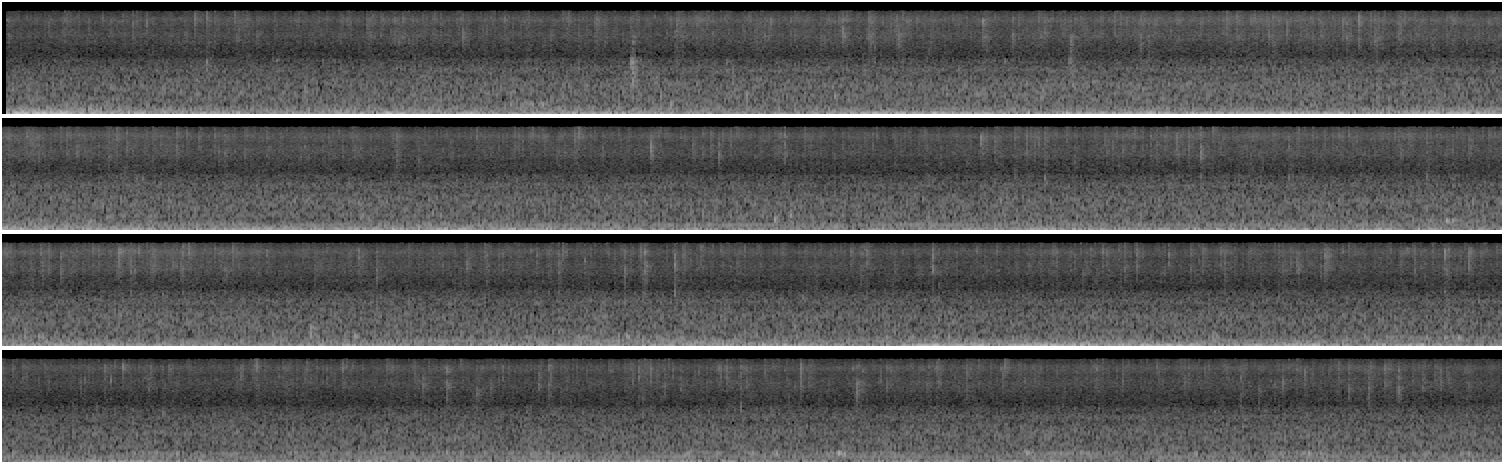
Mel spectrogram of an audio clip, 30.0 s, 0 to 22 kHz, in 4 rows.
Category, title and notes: Soundscapes > Nature
Lime Grove thunderstorm #1
The beginnings of a largish thunderstorm; 30 seconds of rain followed by a modest thundercrack followed by a bass echo, another 70 seconds of rain followed by a similar thundercrack and echo. No recording overload. Recorded on an Edirol field recorder in Thornton-Cleveleys (UK) on 1st July 2009.
ambience, bass-rumble, build-up, clean, downpour, Field-recording, high-quality, Lightning, loopable, modest, Nature, Rain, reverberation, sequence, soundscape, Storm, Thunder, thunder-crack, Thunder-storm, Thunderstorm, uk-weather, urban, Weather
